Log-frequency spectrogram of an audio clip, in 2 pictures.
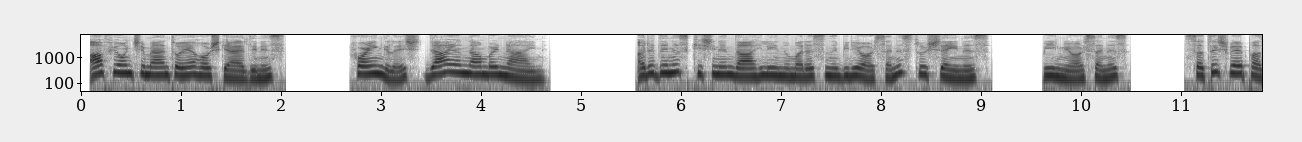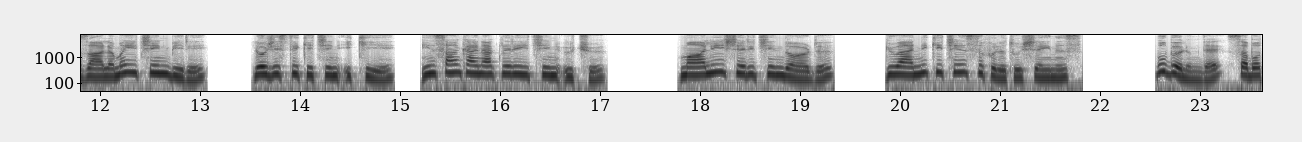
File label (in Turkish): kadin sesler, turkce seslendirme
